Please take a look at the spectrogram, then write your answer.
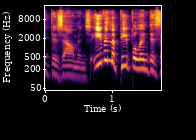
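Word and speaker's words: Des Allemands: So it's des Almonds? That's how you pronounce.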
